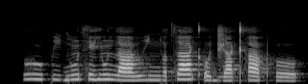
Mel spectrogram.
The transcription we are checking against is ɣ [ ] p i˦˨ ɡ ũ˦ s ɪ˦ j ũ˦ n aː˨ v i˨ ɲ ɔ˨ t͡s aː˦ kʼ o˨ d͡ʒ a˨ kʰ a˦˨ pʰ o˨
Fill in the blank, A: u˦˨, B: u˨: A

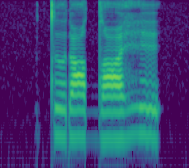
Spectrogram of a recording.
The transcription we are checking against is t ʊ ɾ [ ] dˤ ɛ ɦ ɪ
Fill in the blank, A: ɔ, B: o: B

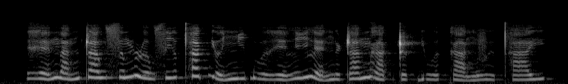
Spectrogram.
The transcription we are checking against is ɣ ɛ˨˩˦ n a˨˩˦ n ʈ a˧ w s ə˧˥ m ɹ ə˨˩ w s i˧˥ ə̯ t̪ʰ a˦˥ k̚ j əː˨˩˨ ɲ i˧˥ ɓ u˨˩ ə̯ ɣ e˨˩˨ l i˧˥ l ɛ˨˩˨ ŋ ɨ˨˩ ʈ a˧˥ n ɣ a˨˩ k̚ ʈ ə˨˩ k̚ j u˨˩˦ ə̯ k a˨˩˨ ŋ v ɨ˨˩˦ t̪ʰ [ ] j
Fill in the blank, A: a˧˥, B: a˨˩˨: A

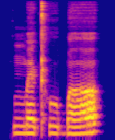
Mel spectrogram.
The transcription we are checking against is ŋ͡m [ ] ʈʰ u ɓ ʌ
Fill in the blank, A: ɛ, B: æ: A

